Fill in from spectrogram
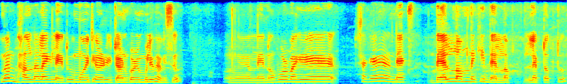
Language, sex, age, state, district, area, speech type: Assamese, female, 60+, Assam, Dhemaji, rural, spontaneous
